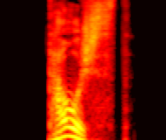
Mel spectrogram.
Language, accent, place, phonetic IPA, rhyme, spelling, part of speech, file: German, Germany, Berlin, [taʊ̯ʃst], -aʊ̯ʃst, tauschst, verb, De-tauschst.ogg
- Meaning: second-person singular present of tauschen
